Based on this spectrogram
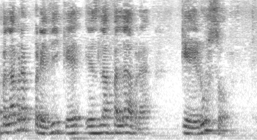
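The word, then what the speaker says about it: kerusso: La palabra predique es la palabra queruso, con K de kilo y con doble S, queruso con acento en la U.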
